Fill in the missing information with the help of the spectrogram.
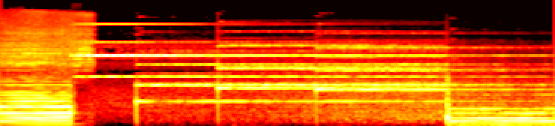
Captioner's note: gently chiming bells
